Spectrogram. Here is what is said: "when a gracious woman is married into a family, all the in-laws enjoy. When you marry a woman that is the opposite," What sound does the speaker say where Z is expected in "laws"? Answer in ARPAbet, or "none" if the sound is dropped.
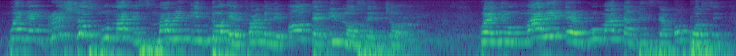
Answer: S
